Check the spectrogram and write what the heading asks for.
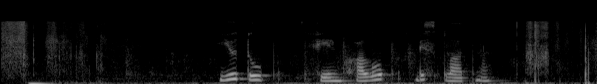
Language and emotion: Russian, neutral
